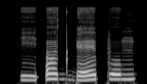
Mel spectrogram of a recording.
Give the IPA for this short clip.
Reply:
i˨ ʔ ʌ˦ d ɠ ɛ˨˦ p o˦ ŋ

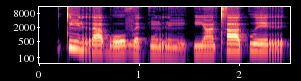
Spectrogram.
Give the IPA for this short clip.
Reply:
t ĩ˦˨ r a˨ b oː˨˦ v ɛ˨ k ũ˨ r ĩ˨ | j ã˨˦ tʰ aː˦ kʷ eː˦ r

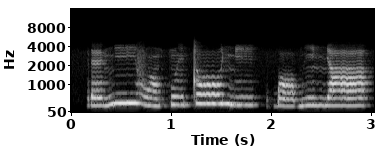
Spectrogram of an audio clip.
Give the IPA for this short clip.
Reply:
ɾ ɛ˨ ŋ iː˦ v ɔ̃˨ kʷ ĩ˧ t oː˦ ɲ i˧ | ɓ ɔ˨ b ĩ˧ ɲ aː˧

